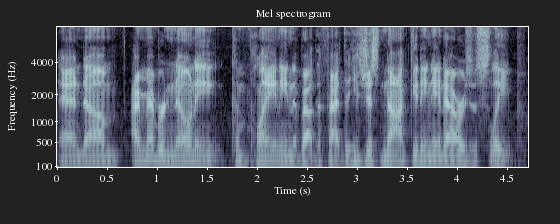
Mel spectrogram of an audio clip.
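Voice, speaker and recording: An American man hosting, reacting to a video in casual commentary, animated and full of restarts. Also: mid-range voice, brisk, no echo. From United States. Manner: animated, restarts often, exclaims loudly.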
